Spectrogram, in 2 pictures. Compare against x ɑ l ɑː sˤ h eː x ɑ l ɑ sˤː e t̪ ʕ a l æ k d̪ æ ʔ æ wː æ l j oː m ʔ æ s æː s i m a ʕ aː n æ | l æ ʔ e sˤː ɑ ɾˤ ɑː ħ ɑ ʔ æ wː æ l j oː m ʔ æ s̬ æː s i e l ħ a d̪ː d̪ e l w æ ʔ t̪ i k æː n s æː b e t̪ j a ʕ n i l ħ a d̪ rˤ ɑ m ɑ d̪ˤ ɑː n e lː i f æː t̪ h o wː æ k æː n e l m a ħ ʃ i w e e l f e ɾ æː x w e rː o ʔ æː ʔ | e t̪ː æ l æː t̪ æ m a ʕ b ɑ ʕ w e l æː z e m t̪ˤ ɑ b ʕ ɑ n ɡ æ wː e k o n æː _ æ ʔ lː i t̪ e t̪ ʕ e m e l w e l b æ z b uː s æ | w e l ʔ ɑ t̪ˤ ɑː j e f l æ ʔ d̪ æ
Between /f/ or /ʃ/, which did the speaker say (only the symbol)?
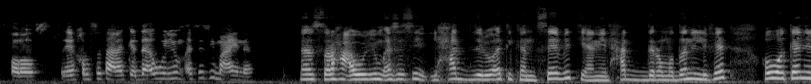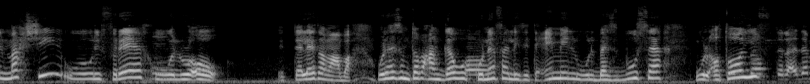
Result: f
